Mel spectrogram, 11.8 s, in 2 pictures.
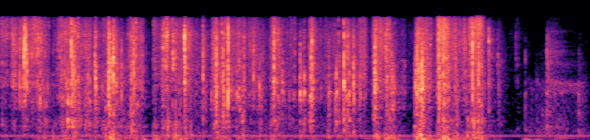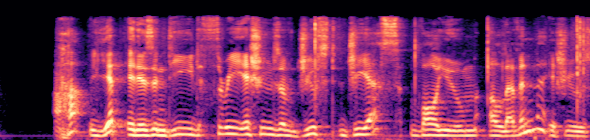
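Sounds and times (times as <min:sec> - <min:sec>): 
paper mailing envelope holding magazine back issues ripped open: 0:00.0 - 0:05.2, 0:09.9 - 0:11.7
speech: 0:06.6 - 0:11.7.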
